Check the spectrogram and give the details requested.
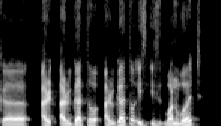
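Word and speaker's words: arigatō: So you need to stress I don't know, maybe gato, right? Ari, you don't really put stress there.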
